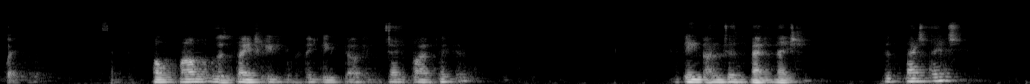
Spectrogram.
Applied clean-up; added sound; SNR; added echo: neural mask model DeepFilterNet 3.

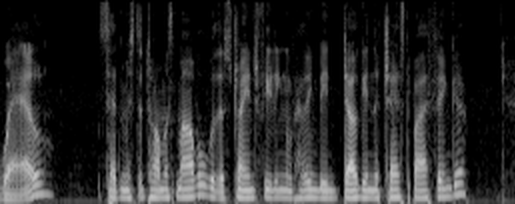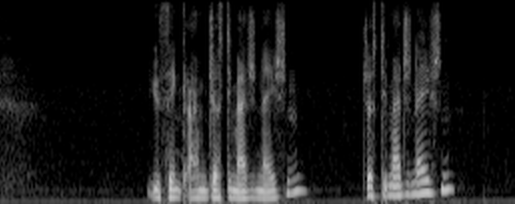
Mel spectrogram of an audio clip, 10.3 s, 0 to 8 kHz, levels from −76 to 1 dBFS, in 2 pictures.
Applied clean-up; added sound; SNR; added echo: none; none; none; none.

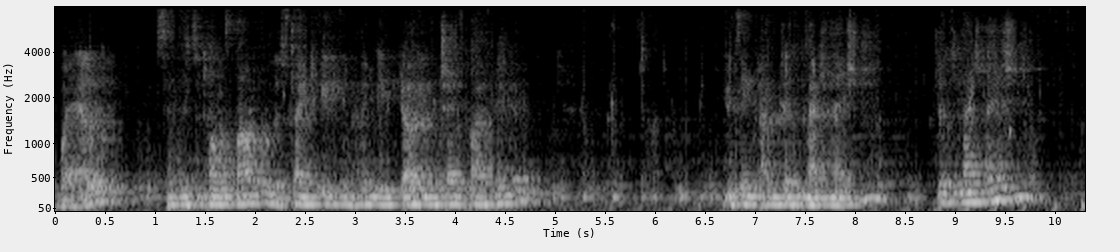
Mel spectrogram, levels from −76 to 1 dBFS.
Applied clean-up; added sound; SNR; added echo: neural separator model SepFormer DNS4.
